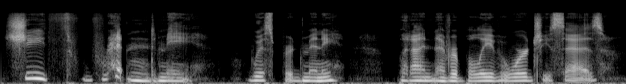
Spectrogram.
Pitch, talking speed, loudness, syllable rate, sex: 180 Hz, 125 wpm, -17 LUFS, 4.2 syllables/s, female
